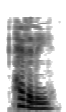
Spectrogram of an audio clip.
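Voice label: "heavily", British English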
